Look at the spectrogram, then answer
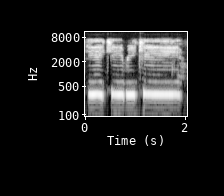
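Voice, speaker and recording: A woman's voice: very high voice, completely flat delivery, very slow, dark tone, lo-fi sound, voice pushed up, exaggerated voice. Woman voicing a plucky, stubborn little rooster. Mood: crowing song. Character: plucky stubborn little singing rooster, male, cheerful and brave. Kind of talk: storybook character voice.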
